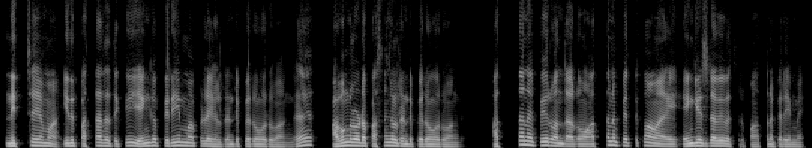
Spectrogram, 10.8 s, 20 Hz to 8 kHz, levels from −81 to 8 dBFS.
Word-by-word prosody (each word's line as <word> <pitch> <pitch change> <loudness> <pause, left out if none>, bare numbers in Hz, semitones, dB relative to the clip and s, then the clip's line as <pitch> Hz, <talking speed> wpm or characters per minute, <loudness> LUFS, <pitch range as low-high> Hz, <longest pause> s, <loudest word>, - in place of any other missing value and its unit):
நிச்சயமா. 150 +1 +2 0.2
இது 155 +1 +4
பத்தாததுக்கு 155 0 -2 0.2
எங்க 155 +4 +2
பெரியம்மா 165 +2 +2
பிள்ளைகள் 130 -4 -2
2 120 +1 -4
பேரும் 130 -1 -1
வருவாங்க. 110 -1 -6 0.5
அவங்களோட 165 +2 +5
பசங்கள் 165 +2 +1
2 130 -1 0
பேரும் 125 0 +1
வருவாங்க. 110 -1 -5 0.5
அத்தனை 210 - 0
பேர் 185 -1 +2
வந்தாலும், 130 -2 0
அத்தனை 195 +10 -2
பேத்துக்கும் 165 0 -1
அவன் 135 -3 +2 0.3
என்கேஜ்டாவே 150 -1 +4
வச்சிருப்பான், 110 -2 -9
அத்தன 125 +3 -5
பேரையுமே. 115 -2 -4
140 Hz, 135 wpm, -22 LUFS, 125-160 Hz, 0.5 s, அவங்களோட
